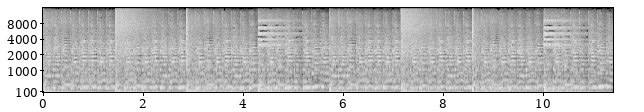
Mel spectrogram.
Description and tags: Epoch of War 2 by RAME - War Victory Fight Music Loop
Epoch of War is a war theme looping sound with triumphant and cinematic feel to it. There are a few variations, available as Epoch of War 1, Epoch of War 2, and so on, each with increasing intensity and feel to it.
I hope you enjoy this and find it useful.
army, battle, cinema, combat, energetic, epic, epoch, fight, fighting, film, loop, military, movie, trailer, triumph, triumphant, war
